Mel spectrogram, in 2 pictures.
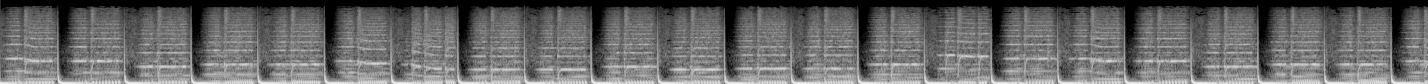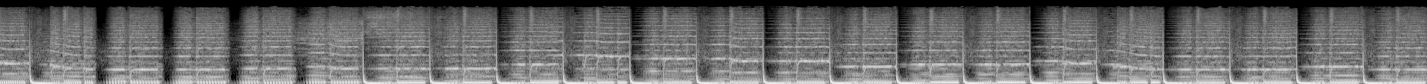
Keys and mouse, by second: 0.0 drag, 1.0-2.4 middle drag, 2.6 click, 3.0-3.4 middle drag, 4.1 shift+a, 6.7 s, 10.8-11.7 middle drag, 12.4 s, 16.6-17.9 middle drag, 18.4 middle click, 19.6 g, 22.5-24.5 middle drag, 26.5 click.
